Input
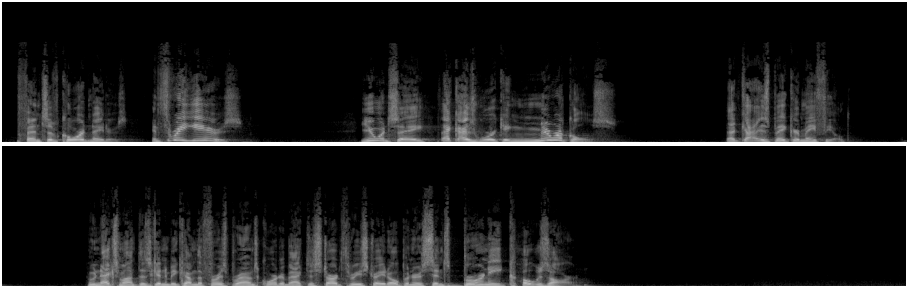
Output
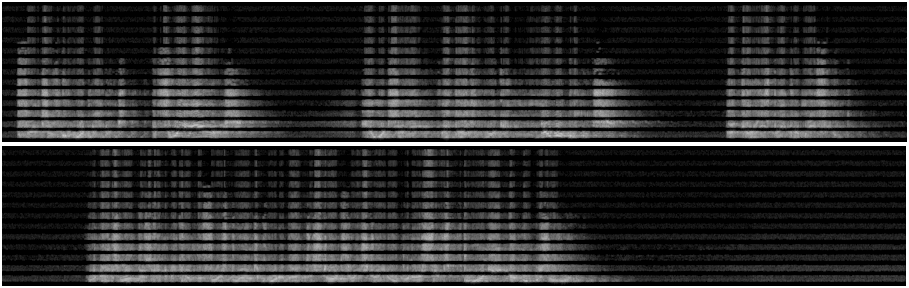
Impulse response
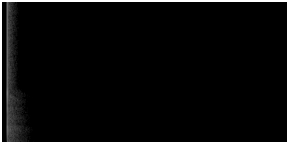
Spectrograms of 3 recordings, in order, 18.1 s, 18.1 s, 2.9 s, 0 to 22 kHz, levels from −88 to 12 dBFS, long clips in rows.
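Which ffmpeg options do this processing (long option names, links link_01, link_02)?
-filter_complex "[0:a]highpass=200,equalizer=frequency=360:width=1.3:gain=-6,asplit=2[link_01][link_02];[link_02]acompressor=threshold=-34dB:ratio=6,volume=1.5dB[link_03];[link_01][link_03]amix=inputs=2:normalize=0,volume=23.5dB,asoftclip=hard,volume=-23.5dB,asplit=2[link_04][link_05];[link_05]adelay=128,lowpass=frequency=2900:poles=1,volume=-14.5dB,asplit=2[link_06][link_07];[link_07]adelay=128,lowpass=frequency=2900:poles=1,volume=0.55,asplit=2[link_08][link_09];[link_09]adelay=128,lowpass=frequency=2900:poles=1,volume=0.55,asplit=2[link_10][link_11];[link_11]adelay=128,lowpass=frequency=2900:poles=1,volume=0.55,asplit=2[link_12][link_13];[link_13]adelay=128,lowpass=frequency=2900:poles=1,volume=0.55[link_14];[link_04][link_06][link_08][link_10][link_12][link_14]amix=inputs=6:normalize=0,asplit=2[link_15][link_16];[1:a]atrim=start_sample=2205[link_17];[link_16][link_17]afir=irnorm=-1:irlink=0,volume=3.5dB[link_18];[link_15][link_18]amix=inputs=2:normalize=0,alimiter=level_in=23dB:limit=-1dB:release=50:level=0:latency=1,afftfilt=real='re*eq(mod(floor(b*sr/1024/820),2),1)':imag='im*eq(mod(floor(b*sr/1024/820),2),1)':win_size=1024:overlap=0.75,volume=-6dB"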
